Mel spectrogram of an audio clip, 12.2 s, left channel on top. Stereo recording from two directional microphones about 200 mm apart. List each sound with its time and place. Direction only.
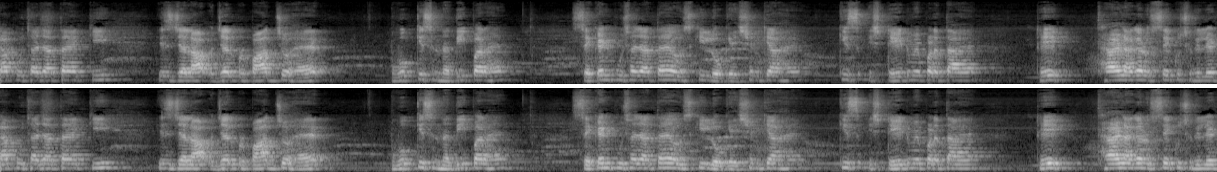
0.3 s speech: 20° left (ahead or behind)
